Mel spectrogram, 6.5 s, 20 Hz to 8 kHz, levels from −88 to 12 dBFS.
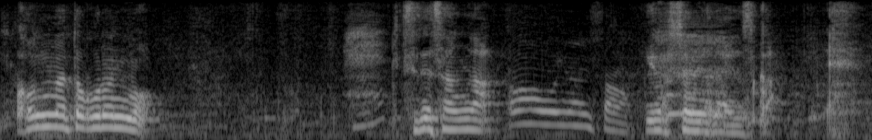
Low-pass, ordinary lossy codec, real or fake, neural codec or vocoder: none; none; fake; codec, 16 kHz, 8 kbps, FreqCodec, larger model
